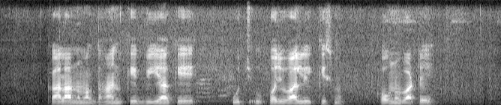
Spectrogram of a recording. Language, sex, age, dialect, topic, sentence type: Bhojpuri, male, 41-45, Western, agriculture, question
